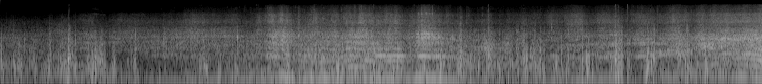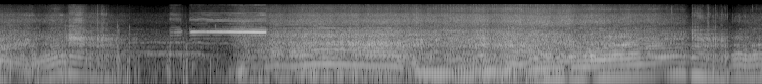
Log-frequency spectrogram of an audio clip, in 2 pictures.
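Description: Rally car engine driven hard: revs climbing and dropping repeatedly as it accelerates, brakes and changes gear through corners, loudest in the second half as it pulls away up through the gears.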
